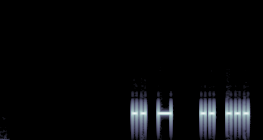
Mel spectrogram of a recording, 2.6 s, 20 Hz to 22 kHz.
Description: Morse code, heard as a keyed tone, about 28 wpm, 700 Hz. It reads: IT IS
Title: Sentences from Top 1000 Words - Review Part 4 - 28wpm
